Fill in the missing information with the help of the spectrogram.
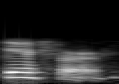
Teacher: The accent's on the first syllable, so I'm not going to double the R.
